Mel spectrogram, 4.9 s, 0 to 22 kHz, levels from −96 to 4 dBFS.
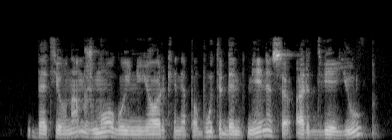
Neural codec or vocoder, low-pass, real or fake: none; 7.2 kHz; real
